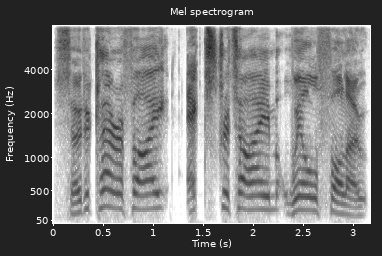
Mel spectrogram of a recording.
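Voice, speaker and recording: A man's voice: high voice, lively intonation, measured pace, a bit bright, dry recording, studio quality. A man voicing a football video game's play-by-play commentator, with dramatic, punchy phrasing. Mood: engaged, dramatic.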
